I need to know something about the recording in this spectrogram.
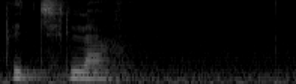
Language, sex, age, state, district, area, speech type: Hindi, female, 18-30, Madhya Pradesh, Chhindwara, urban, read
